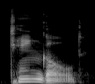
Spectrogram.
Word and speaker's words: tangled: her hair is Tangled using the nasal sound and the hard G Tang GG Tangled her hair is very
